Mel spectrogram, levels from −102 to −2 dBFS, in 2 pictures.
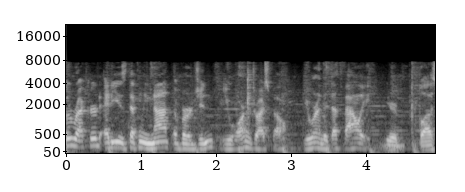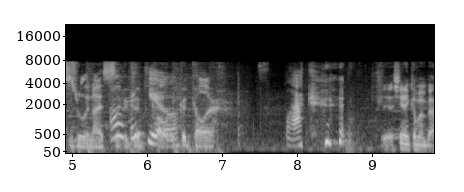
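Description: Across the whole clip, a noise suppressor built for speech is acting on sound it was not designed for, treating sustained and ambient parts as noise and pulling them down by something like 10 dB. Level pumps as held material sinks while attacks pass. The call microphone processing also limits the band, with nothing above 8 kHz.

Distinct cuts where the noise suppressor clamps harder come at 1.96 to 2.14 s, 2.92 to 3.2 s, 3.98 to 4.28 s, 4.45 to 4.72 s, 6.96 to 7.87 s and 8.47 to 9.12 s. Each drops steady or decaying sound by about 10 to 11 dB, so tails thin out abruptly. The longest dip is the one near 7 s.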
